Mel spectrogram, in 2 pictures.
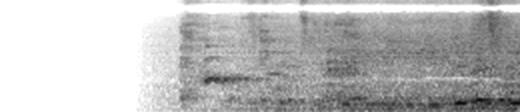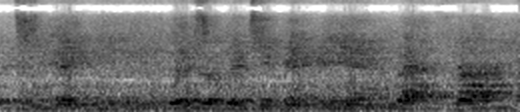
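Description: A choir of men and women sings together in a room, growing louder.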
